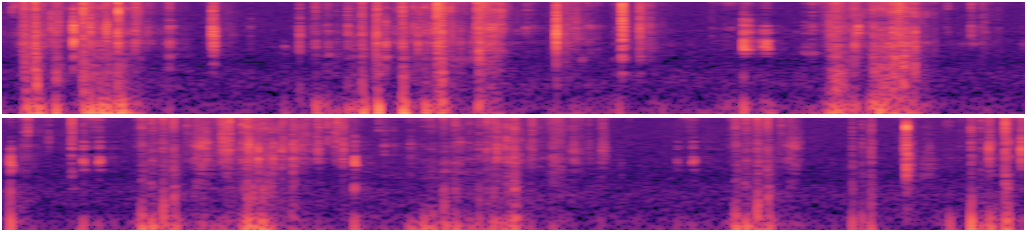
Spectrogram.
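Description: A utility-knife blade shaves and scrapes curls off a small, solid piece of semi-dry white bar soap held in the hand. The result is a rapid series of short, crisp crunching and tearing strokes, each with a soft low thud and a bright, crackly edge that dies away almost at once. The scraping comes in uneven bursts with brief quieter pauses between them.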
